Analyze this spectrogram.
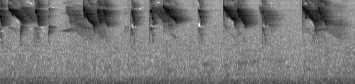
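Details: A female Oriental white-eye (buxtoni) in breeding condition calls to males with high, thin, twittering bursts, each half a second to a second long, repeated every second or two.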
